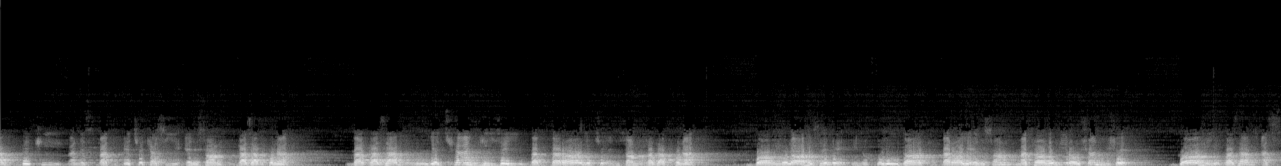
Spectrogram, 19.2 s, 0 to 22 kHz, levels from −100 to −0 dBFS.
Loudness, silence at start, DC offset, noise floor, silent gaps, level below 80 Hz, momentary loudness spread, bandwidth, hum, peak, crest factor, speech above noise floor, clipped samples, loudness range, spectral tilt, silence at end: -19 LUFS; 0 s; under 0.1%; -49 dBFS; none; -58 dBFS; 9 LU; 4.5 kHz; none; -6 dBFS; 14 dB; 31 dB; under 0.1%; 3 LU; -11 dB/octave; 0 s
